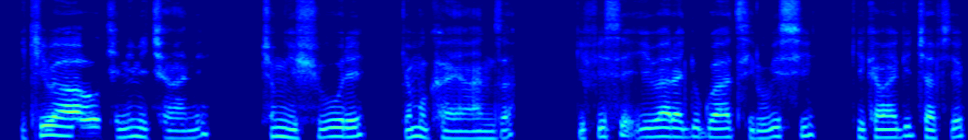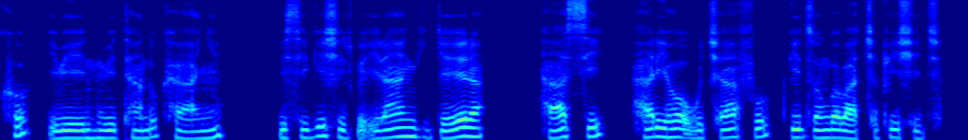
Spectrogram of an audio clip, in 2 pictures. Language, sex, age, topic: Rundi, male, 18-24, education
